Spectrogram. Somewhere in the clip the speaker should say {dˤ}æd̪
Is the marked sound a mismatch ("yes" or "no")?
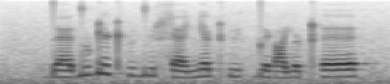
yes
